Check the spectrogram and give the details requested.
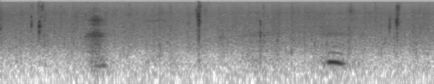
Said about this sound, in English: I can't believe it's still raining.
